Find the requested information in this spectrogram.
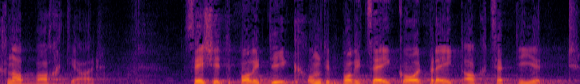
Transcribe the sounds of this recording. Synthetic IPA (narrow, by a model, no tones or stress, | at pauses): kʰnɑpːɑχt̪ʰjɑ̰ːɾ | siɪʃɪd̥̪əɾpɔlit̪ikʰʊnd̪ɪmpɔlit͡sɛɪkoːɾb̥ɾɛɪtɑkt͡sɛp̚t̪iːət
